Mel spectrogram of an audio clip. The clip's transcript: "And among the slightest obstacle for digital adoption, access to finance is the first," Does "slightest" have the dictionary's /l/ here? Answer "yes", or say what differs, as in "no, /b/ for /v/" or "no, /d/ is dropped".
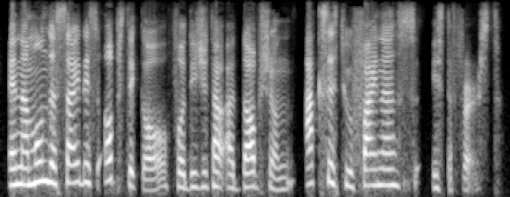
no, /l/ is dropped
